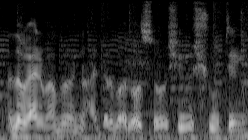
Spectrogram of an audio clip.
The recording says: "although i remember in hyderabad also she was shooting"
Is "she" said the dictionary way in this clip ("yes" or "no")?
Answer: yes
